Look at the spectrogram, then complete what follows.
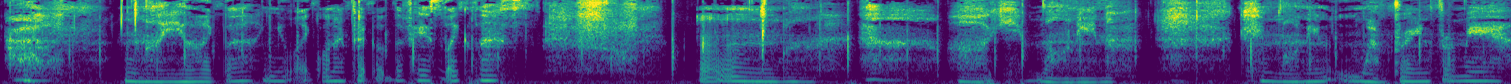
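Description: Whispering woman, low and gravelly. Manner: soft breathy whispering, slow and intimate. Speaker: audio roleplay performer. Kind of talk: whispered intimate audio roleplay. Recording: steady background hiss.

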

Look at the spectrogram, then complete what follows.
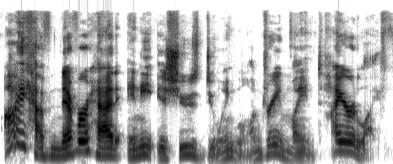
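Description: A man's voice: mid-range voice, huge pitch swings, normal speed, fairly bright tone, slightly rough. A young man with a stuffy nose giving a casual, rambling morning check-in, laughing often between thoughts. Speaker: streamer.

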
